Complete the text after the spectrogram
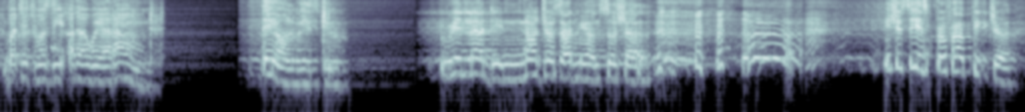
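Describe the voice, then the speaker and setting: A woman's voice: medium pitch, lively intonation, unhurried, pauses often, lightly acted. An actress playing a young female hacker and tech ally in a video game, upbeat, casual and playfully sardonic. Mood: amused, snarky.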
